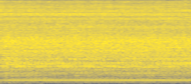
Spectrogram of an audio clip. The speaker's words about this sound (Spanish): La alcaldesa de Patillas, que también enfrentará su primera tormenta, concentró el operativo municipal en el sector recio del barrio Guardarraya, donde verificaban esta bomba que controla los niveles de una laguna.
